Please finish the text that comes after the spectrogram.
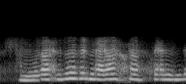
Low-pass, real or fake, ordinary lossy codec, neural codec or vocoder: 3.6 kHz; fake; none; codec, 16 kHz, 0.5 kbps, FreqCodec, smaller model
